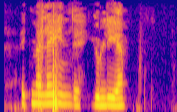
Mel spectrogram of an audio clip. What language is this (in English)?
Bashkir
